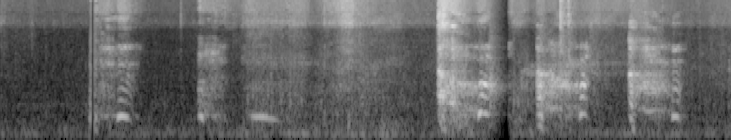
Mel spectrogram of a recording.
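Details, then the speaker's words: Wet productive cough in someone with a cold and a cough for a couple of days, who tends to swallow the phlegm and is urged to cough hard and spit it out. "got that cold like she always want to swallow it just cough it out and I just don't like that sound"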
